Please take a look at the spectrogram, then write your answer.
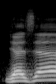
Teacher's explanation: di sini ada jaza ada Alif setelahnya makanya zanya panjang berapa Dua harakat seharusnya tapi karena ada Hamzah setelahnya maka dipanjangi lebih dari dua harakat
